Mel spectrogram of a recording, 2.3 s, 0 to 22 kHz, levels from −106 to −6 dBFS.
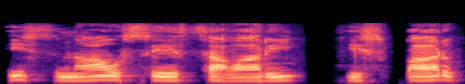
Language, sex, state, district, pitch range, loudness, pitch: Hindi, male, Bihar, Saran, 130-145 Hz, -21 LUFS, 130 Hz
